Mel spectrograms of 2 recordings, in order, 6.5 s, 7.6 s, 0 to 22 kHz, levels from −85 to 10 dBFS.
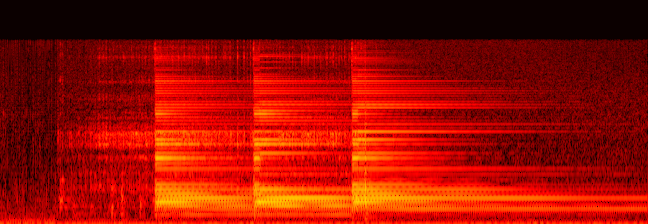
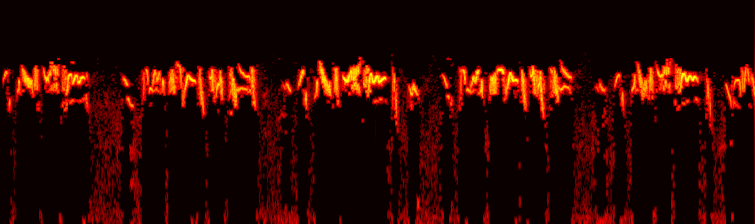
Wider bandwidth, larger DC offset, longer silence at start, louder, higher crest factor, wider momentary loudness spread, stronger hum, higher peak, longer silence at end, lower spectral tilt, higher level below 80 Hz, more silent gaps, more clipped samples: first, 11 kHz vs 8 kHz; first, 0.4% vs under 0.1%; about the same, 0 s vs 0.05 s; second, -25 LUFS vs -14 LUFS; about the same, 18 dB vs 18 dB; first, 20 LU vs 15 LU; first, 60 Hz at -60 dBFS vs none; second, -8 dBFS vs 0 dBFS; about the same, 0 s vs 0 s; first, -3 dB/octave vs 5.5 dB/octave; first, -56 dBFS vs -68 dBFS; neither; neither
